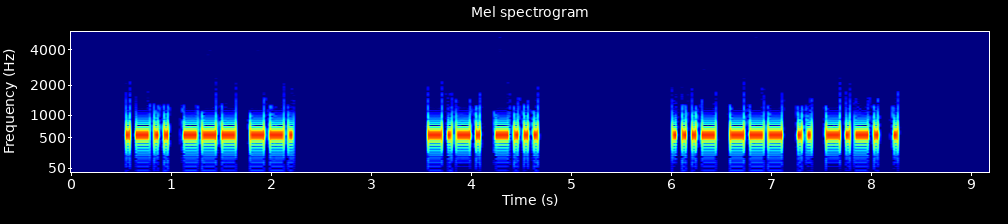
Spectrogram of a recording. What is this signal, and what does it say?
Morse code, heard as a keyed tone, about 25 wpm, 550 Hz. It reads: LOG CB VOICE
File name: Ultimate Word List / 25WPM Ultimate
